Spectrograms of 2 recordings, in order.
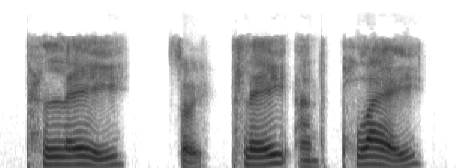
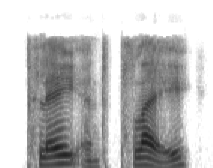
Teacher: the L in the first realization is a light L, so just L, and the one in the second realization is the dark L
